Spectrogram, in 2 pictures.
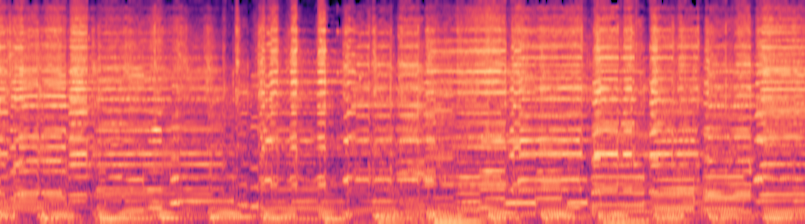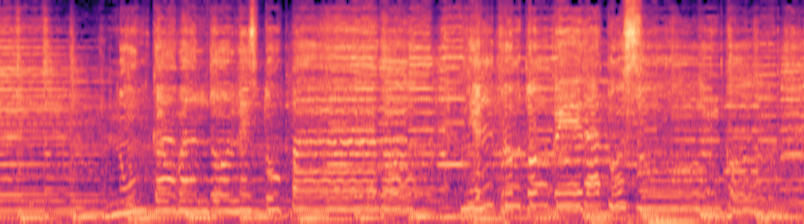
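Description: Instrumental chamamé: an accordion playing the melody over a low, moving bass line with guitar accompaniment, no singing yet.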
